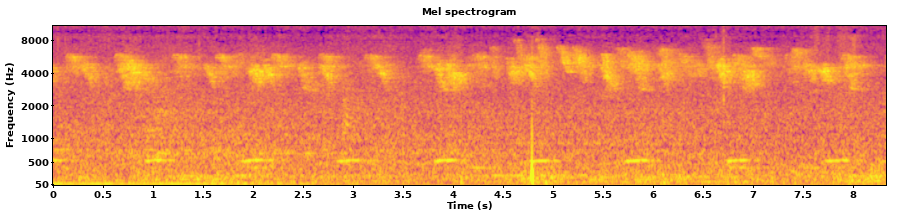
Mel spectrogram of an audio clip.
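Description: Near silence with faint, high chirping in the background, repeated two or three times a second, and one faint click about halfway through.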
